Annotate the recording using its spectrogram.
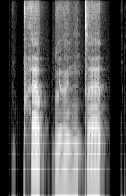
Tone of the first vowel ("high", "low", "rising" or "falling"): high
